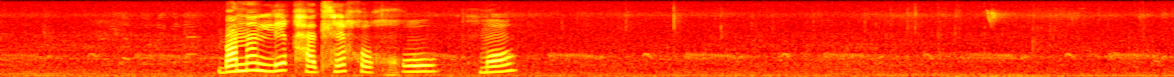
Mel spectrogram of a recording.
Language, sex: Tswana, female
